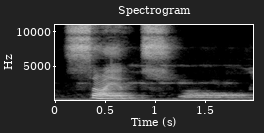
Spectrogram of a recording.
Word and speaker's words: science: We do not sound out the letter C when it comes before an I, E, Y, or after an S. Let's look at some examples. Muscle, muscle. Scissors, scissors. Science, science.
